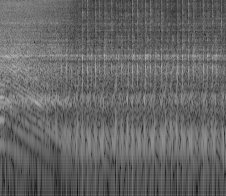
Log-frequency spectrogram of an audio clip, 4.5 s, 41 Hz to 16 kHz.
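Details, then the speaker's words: Stihl MS250C chainsaw, 16-inch bar, in good shape, Easy Start model: sharp high buzz that winds down and settles into an even, steady run; healthy and smooth. "A nice little saw. Again, it has the easy start. You do not start it like you do a conventional saw."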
